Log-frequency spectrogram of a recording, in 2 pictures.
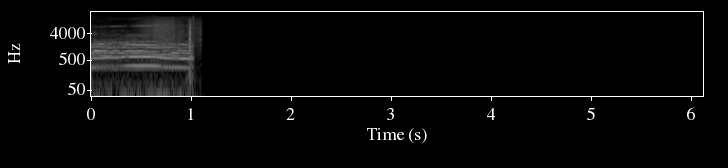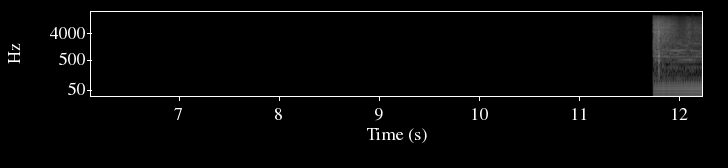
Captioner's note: silence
